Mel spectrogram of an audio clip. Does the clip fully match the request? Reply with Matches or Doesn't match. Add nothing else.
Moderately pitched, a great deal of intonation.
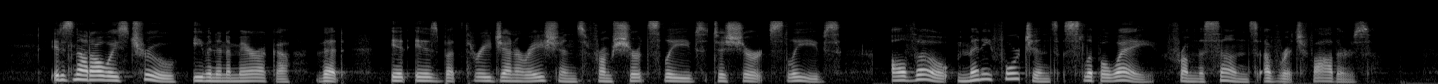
Doesn't match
